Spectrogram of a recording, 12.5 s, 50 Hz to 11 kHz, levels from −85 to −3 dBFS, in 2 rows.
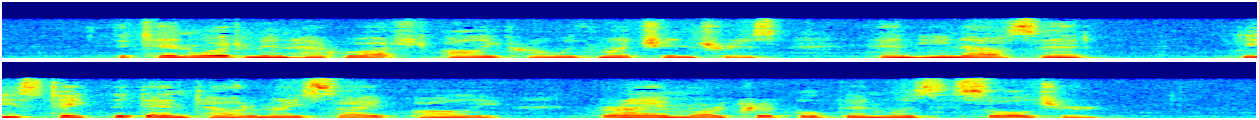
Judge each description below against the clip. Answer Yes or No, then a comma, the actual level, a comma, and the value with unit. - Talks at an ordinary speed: Yes, average, 150 wpm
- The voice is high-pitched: Yes, very high, 255 Hz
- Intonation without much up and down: Yes, narrow, 2.1 semitones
